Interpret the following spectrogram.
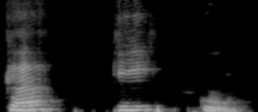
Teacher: Dia ada sifat hams, udara yang terlepas.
